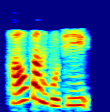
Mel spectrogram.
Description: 豪放不羈 注音： ㄏㄠˊ ㄈㄤˋ ㄅㄨˋ ㄐㄧ 讀音讀法： 意思解釋： 羈：束縛。形容人性情豪邁直爽氣魄大而不受拘束。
